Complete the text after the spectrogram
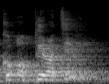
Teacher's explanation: For example, in words like cooperative, stress is on o, not on co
